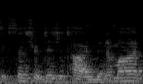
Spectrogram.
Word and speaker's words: extensor digiti minimi: Now the correct pronunciation is extensor digiti minimi, but I like to say digiti minimi. I don't know why it's just funnier that way, but it's a slender muscle.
